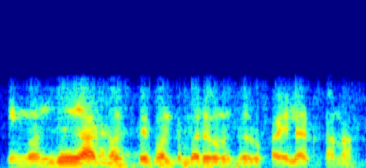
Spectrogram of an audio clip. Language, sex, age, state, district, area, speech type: Tamil, male, 18-30, Tamil Nadu, Vellore, rural, conversation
